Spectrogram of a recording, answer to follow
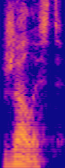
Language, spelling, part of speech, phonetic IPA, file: Russian, жалость, noun, [ˈʐaɫəsʲtʲ], Ru-жалость.ogg
- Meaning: 1. compassion 2. pity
